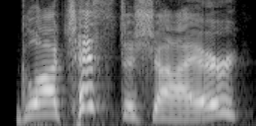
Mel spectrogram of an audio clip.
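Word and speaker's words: Gloucestershire: Baltimore I don't know glester Shire gler you just just take the middle out I don't know why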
